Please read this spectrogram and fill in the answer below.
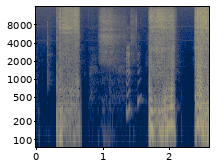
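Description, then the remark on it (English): A voice imitates a snare drum with three loud, buzzy, noise-filled bursts, each under half a second, separated by brief pauses holding faint breathy mouth sounds. “Can you give me a snare sound?”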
